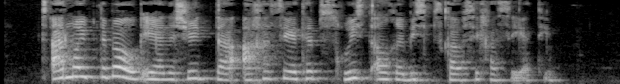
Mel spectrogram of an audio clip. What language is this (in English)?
Georgian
